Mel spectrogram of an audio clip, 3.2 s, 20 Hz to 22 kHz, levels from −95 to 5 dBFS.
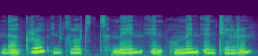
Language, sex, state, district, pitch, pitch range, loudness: English, female, Arunachal Pradesh, Lower Dibang Valley, 210 Hz, 185-245 Hz, -16 LUFS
